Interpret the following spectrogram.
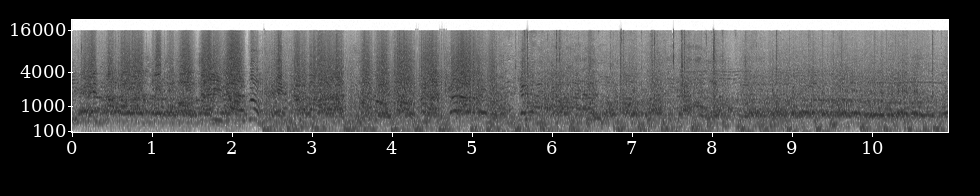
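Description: Large crowd of football supporters chanting together in the stands. A low, regular beat joins in about two and a half seconds in.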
